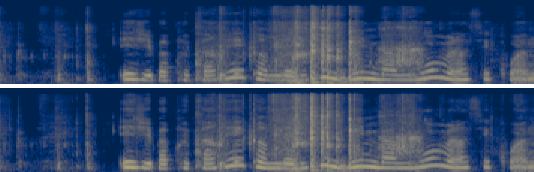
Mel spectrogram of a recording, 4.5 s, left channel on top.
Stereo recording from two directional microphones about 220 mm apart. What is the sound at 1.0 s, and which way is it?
Speech, 30° right (ahead or behind).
